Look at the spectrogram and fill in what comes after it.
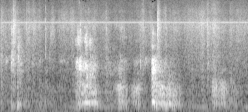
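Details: Playing puppies, a Yorkie and a Tibetan Terrier, bite at a bean bag. Four or five brief, strained growling yelps come about once a second, the loudest near three seconds, over a faint steady hum.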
